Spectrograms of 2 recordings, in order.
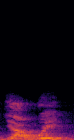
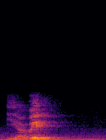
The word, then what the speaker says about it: Yahweh: Estas 4 letras, la Yud suena I, la interpretan también como I griega, como I latina. Bueno, pero en todo caso no es J, así que no es Jehová. Podría ser, todos pronuncian lo más aproximado, lo que más se conoce, Yahweh. La Iglesia Católica en las primeras versiones tenían Yahvé, porque es realmente más o menos como suena.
